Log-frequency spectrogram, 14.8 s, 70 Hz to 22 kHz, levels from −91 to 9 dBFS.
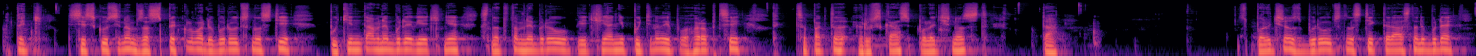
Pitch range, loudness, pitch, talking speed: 125-140 Hz, -25 LUFS, 135 Hz, 125 wpm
